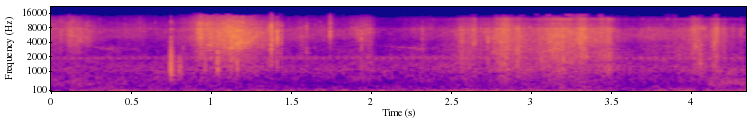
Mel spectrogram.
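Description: Wind rumbling on the microphone, with a few small clicks and short rustles from hands handling muzzleloading gear, about a second in and again near three seconds.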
